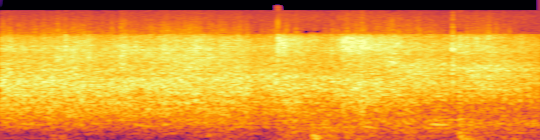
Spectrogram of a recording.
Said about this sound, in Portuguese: De pé, também nas galerias, forte aplauso para os capitães de Abril.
